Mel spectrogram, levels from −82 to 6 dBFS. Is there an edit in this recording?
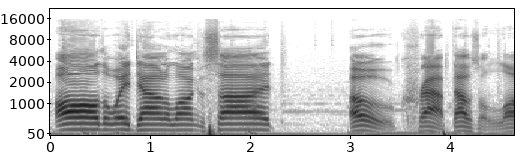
no; 0 cuts

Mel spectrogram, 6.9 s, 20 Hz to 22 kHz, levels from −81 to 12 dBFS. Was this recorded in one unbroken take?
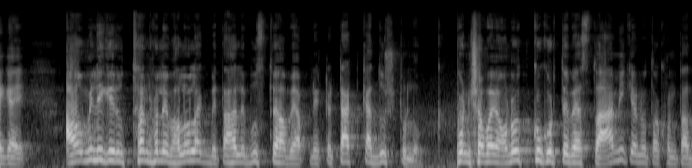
no; 1 cut; at 4.5 s

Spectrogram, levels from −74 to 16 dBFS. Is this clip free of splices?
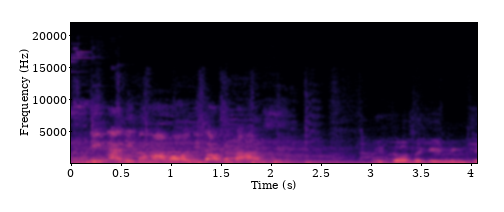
yes; 0 cuts

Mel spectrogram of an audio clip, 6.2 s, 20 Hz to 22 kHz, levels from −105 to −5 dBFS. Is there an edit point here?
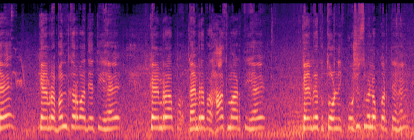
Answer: no; 0 cuts

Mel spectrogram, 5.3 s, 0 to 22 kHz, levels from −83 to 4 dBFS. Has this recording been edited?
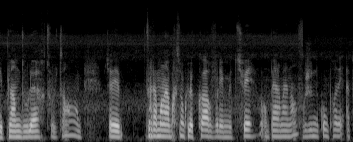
yes; 2 cuts; at 1.2 s, 4.6 s

